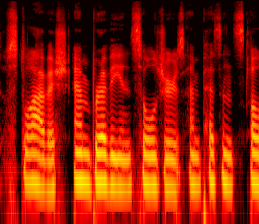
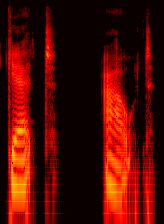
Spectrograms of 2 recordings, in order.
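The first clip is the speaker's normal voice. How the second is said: cold and dangerous; 5 dB quieter than usual. Acted. Woman coldly ordering the man out after slapping him. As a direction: say it quietly, as a final warning. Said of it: "her tone was cold, dangerous".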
